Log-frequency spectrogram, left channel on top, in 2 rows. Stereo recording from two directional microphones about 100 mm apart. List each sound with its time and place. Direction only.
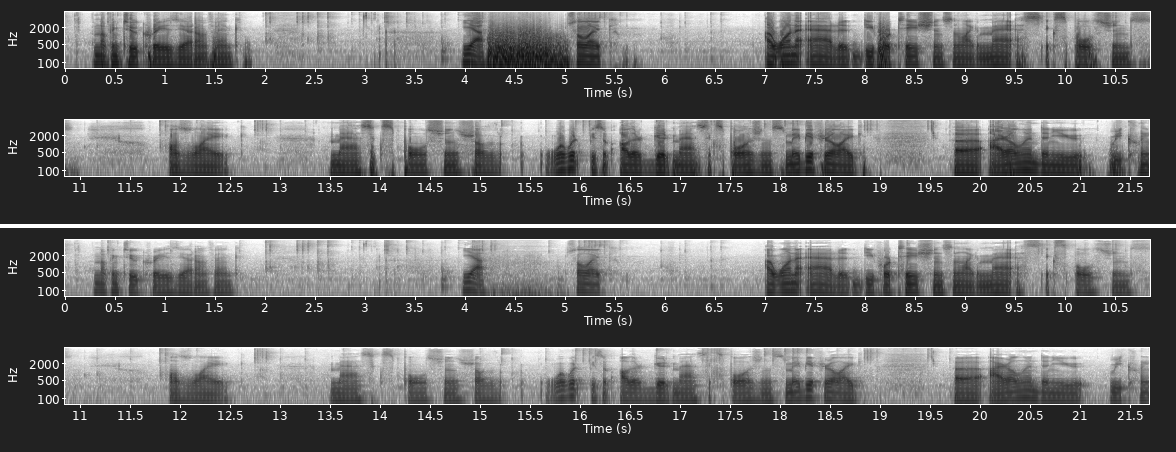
0.4 s speech: 35° left (ahead or behind)
2.0 s typing: 50° left (ahead or behind)
3.0 s a sound: 30° left (ahead or behind)
3.9 s speech: 20° left (ahead or behind)
7.2 s speech: 10° left (ahead or behind)
8.3 s speech: centre (ahead or behind)
10.0 s speech: 25° left (ahead or behind)
11.3 s clicking: 30° left (ahead or behind)
13.5 s speech: 25° left (ahead or behind)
